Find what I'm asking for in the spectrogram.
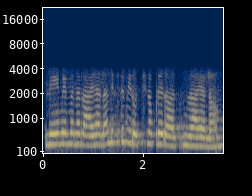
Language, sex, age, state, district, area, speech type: Telugu, female, 18-30, Telangana, Warangal, rural, conversation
